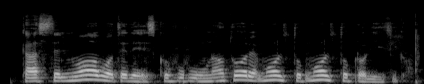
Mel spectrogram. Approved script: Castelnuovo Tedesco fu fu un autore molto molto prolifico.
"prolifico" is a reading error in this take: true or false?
false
